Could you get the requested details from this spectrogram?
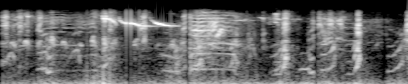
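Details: Desert birds at a watering hole in the western Mojave Desert, southern California, near Joshua Tree National Park, give thin high chips and a downward-sliding whistled note, with soft scratchy and pattering sounds.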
